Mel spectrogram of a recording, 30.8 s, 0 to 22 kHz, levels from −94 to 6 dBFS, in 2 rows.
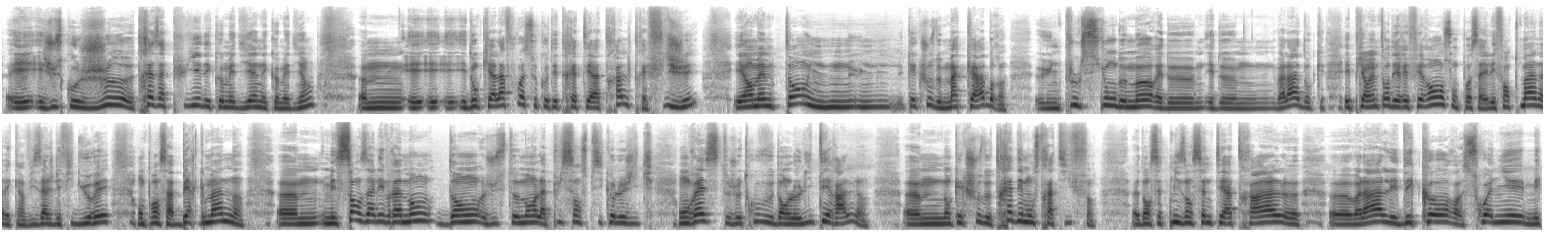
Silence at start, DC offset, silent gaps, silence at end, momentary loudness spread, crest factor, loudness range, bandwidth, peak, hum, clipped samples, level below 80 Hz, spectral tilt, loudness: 0.05 s; under 0.1%; none; 0 s; 8 LU; 18 dB; 3 LU; 18.5 kHz; -2 dBFS; none; under 0.1%; -58 dBFS; -5 dB/octave; -20 LUFS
